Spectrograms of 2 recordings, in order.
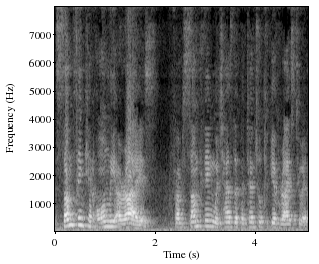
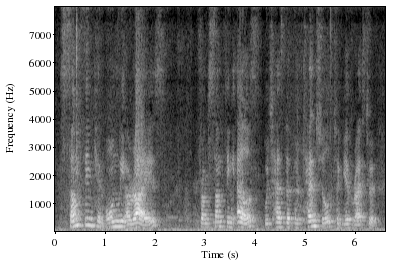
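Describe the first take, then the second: First: It is said at normal speed. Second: It is said slowly.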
